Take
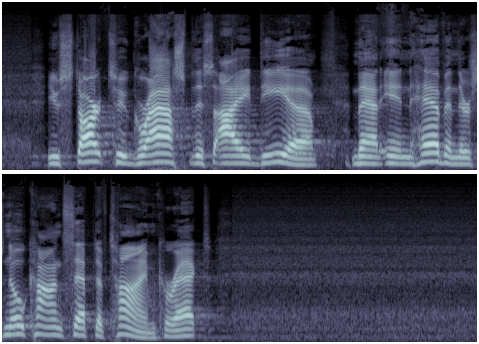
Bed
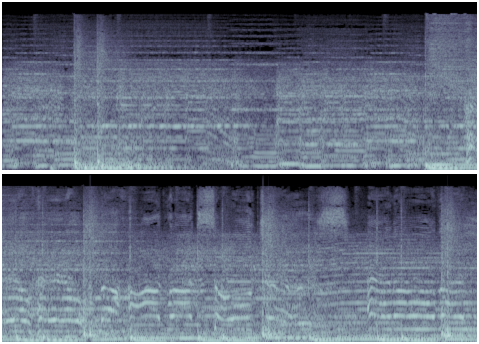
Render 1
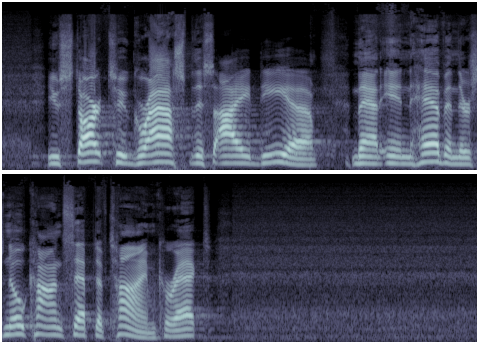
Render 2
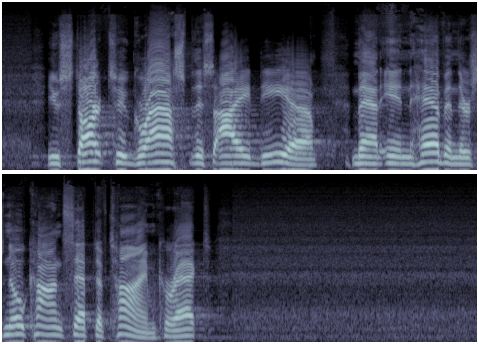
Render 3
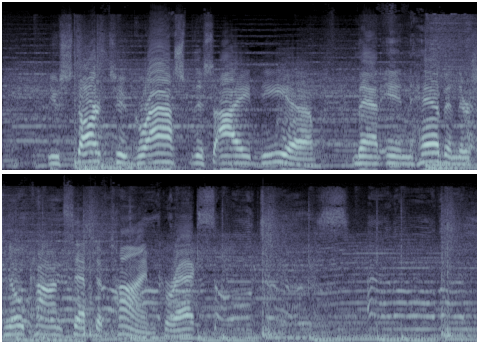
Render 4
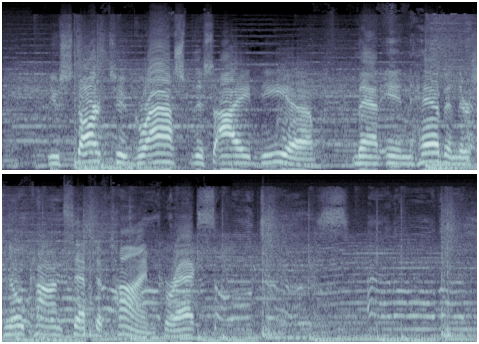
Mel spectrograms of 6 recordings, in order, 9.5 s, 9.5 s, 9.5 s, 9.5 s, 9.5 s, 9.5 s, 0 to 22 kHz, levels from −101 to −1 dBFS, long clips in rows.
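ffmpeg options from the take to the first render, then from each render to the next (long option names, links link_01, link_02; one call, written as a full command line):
ffmpeg -i in.wav -filter_complex "[0:a]asettb=1/sr,asplit=3[link_01][link_02][link_03];[link_01]atrim=end=2.124[link_04];[link_02]atrim=start=2.12:end=3.08,asetpts=PTS-STARTPTS,afade=type=in:duration=0.004:curve=qsin,afade=type=out:start_time=0.956:duration=0.004:curve=qsin,highpass=100,lowpass=2400[link_05];[link_03]atrim=start=3.076[link_06];[link_04][link_05]acrossfade=duration=0.004:curve1=hsin:curve2=qsin[link_07];[link_07][link_06]acrossfade=duration=0.004:curve1=qsin:curve2=hsin" out.wav
ffmpeg -i in.wav -af "aeval=exprs='(tanh(11.2*val(0)+0.35)-tanh(0.35))/11.2':channel_layout=same" out.wav
ffmpeg -i in.wav -i bed.wav -filter_complex "[1:a]volume=-11.5dB[link_01];[0:a][link_01]amix=inputs=2:normalize=0" out.wav
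ffmpeg -i in.wav -af "volume=9dB" out.wav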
